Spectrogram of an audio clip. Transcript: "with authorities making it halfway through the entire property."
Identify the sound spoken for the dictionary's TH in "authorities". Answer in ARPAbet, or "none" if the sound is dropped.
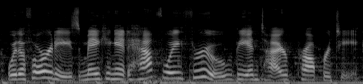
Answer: TH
